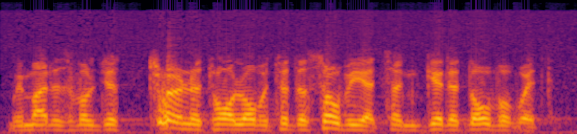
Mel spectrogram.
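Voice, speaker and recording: An actor playing an agitated, despairing senior government adviser in a radio drama, ranting emphatically. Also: male voice, mid-range voice, fairly even intonation, rapid-fire, a bit bright, close to an everyday voice. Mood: exasperated.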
